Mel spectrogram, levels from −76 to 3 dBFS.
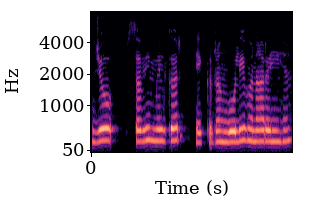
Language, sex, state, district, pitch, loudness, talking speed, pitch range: Hindi, female, Bihar, Gaya, 240 Hz, -17 LUFS, 120 wpm, 230-260 Hz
